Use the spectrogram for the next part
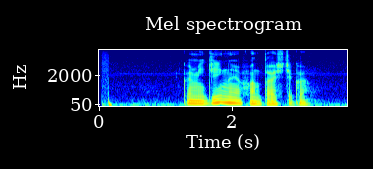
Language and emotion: Russian, neutral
